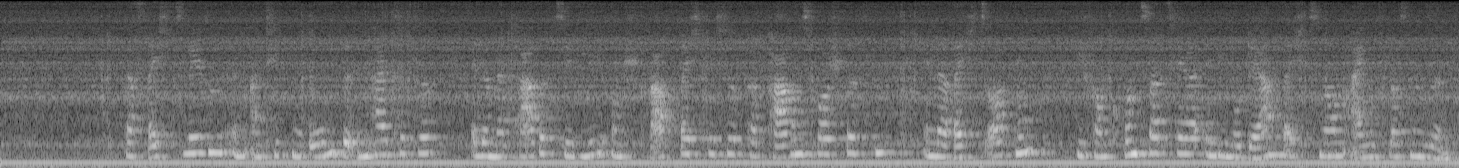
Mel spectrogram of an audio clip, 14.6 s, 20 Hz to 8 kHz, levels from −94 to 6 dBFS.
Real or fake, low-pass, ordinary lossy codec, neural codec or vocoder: real; none; none; none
